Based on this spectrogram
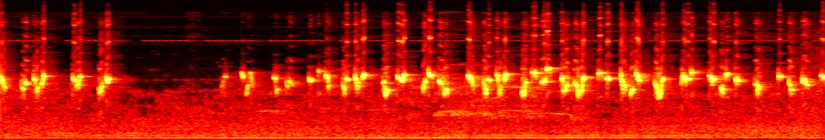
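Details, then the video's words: Sooty-headed bulbul lure song meant to make reluctant bulbuls sing along: a few brisk chattering notes, a short pause, then a sustained, lively stream of bubbly warbled phrases repeated rapidly without a break. "Pancingan Trucuk Gacor Biar Trucuk yang Malas Bunyi jadi Ikutan Bunyi"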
